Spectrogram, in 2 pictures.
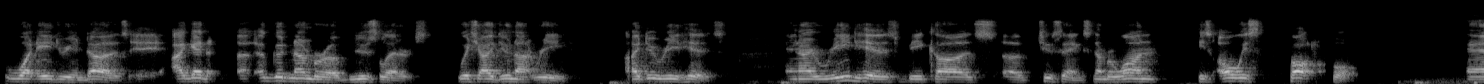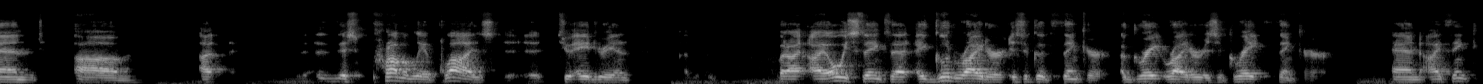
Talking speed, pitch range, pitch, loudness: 130 wpm, 115-145 Hz, 125 Hz, -27 LUFS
